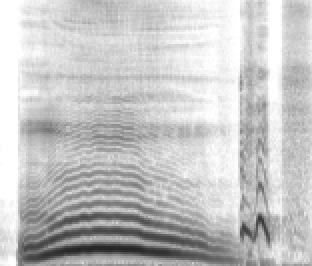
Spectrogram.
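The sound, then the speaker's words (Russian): A human voice imitates a cow, holding one long, loud, low moo for about two seconds, then ending with a short wavering vocal flourish. “«Надо мычать». «Я мычу».”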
